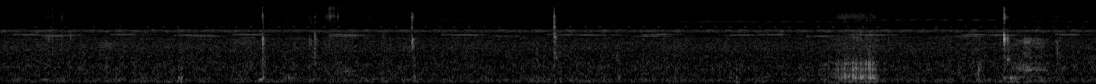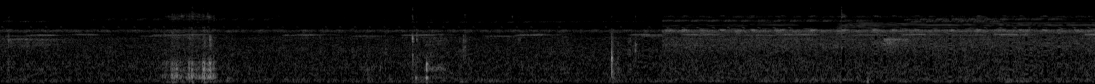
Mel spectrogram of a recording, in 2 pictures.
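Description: Rainforest ambience: a steady high drone of insects pulsing a few times a second, with scattered sharp clicks and two short, louder rustling noises about a third and two-thirds of the way through.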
